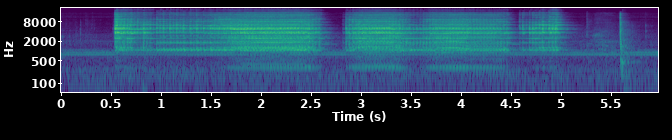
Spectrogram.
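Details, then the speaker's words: Old SDM4 square grinder sharpening full chisel saw chain, set to about 5° side plate forward and 15° top plate angles. High, steady whine in three short passes, each cutting in and out cleanly with a light touch. Normal sharpening. "So that's what I mean by, that's kind of my grinding speed. The only thing I would comment on is it's a very light touch, really round file on the saw, right?"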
